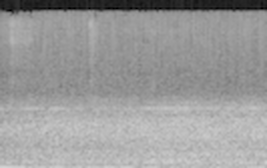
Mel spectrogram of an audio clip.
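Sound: aeroplane flying overhead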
